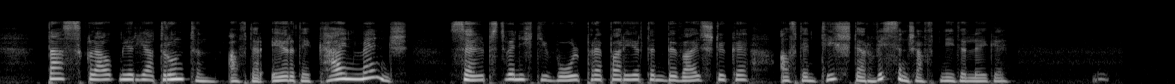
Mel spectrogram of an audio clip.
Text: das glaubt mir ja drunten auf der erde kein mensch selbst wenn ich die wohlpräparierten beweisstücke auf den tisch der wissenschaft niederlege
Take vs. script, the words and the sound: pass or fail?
fail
